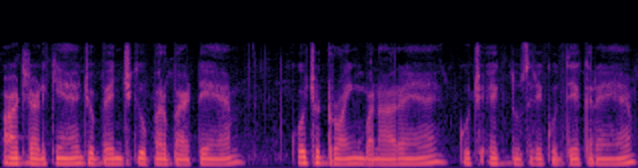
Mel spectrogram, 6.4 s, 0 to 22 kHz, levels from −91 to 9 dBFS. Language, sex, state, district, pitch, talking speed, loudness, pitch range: Hindi, male, Andhra Pradesh, Anantapur, 120 Hz, 205 wpm, -30 LUFS, 115-125 Hz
